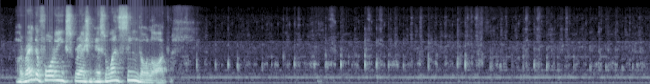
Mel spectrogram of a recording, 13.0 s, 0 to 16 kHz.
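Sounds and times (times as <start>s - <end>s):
faint steady hum: 0.0s - 13.0s
stylus tapping on screen: 3.8s - 13.0s.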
